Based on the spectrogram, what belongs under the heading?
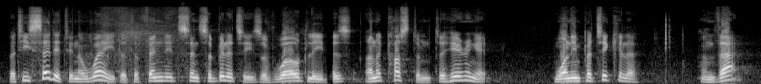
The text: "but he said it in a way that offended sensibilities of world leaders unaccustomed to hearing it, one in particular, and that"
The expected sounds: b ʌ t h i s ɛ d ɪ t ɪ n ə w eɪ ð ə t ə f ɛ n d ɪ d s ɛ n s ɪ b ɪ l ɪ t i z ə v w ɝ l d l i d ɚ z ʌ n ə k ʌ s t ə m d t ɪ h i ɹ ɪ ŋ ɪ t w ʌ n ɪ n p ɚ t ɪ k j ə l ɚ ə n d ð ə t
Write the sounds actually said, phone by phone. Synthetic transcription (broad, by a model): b ʌ t h i s ɛ d ɪ t ɪ n ə w eɪ ð ə t ə f ɛ n d ɪ d s ɛ n s ɪ b ɪ l ɪ t i z ə v w ɝ l d l i d ɚ z ʌ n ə k ʌ s t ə m t ɪ h i ɹ ɪ ŋ ɪ t w ʌ n ɪ n p ɚ t ɪ k j l ɚ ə n ð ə t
